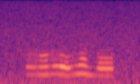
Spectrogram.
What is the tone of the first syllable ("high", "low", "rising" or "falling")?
rising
